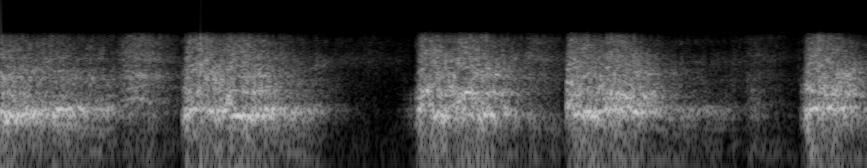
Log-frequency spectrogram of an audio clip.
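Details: Rottweiler Buddha, about one year old, guards the house with heavy, loud barks delivered in separate bursts roughly every one to two seconds, each burst trailing off before the next.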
